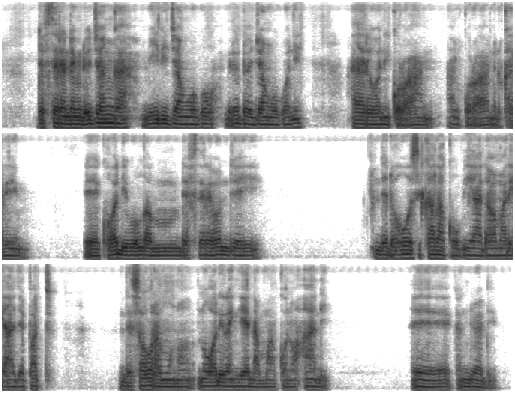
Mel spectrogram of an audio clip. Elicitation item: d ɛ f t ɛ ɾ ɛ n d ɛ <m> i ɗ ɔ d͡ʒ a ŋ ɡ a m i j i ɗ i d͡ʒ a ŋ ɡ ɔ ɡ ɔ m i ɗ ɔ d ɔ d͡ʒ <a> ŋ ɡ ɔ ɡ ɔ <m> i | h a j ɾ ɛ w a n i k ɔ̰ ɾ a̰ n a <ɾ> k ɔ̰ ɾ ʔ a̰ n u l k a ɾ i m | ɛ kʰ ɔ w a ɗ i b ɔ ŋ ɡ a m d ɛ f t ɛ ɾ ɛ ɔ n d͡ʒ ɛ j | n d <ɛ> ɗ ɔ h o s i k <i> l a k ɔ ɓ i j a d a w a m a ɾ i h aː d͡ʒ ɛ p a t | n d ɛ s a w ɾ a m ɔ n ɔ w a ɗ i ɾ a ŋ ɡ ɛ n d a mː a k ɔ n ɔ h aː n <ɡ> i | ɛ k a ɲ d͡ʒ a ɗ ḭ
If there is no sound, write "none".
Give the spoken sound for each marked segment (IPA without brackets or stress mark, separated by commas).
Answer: m, a, n, l, ɛ, a, d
